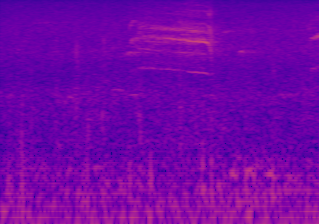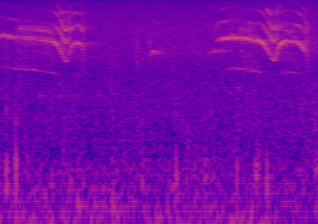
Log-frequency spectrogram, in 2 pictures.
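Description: A bird calling three times, about two seconds apart, each call a cluster of high notes that dips and swoops back up; the calls are odd enough to be taken for a monkey. A steady low rumble runs underneath.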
